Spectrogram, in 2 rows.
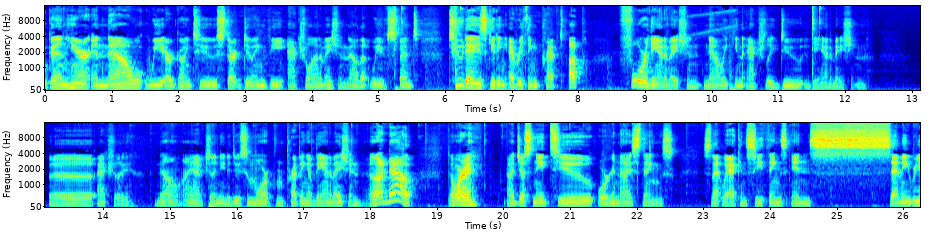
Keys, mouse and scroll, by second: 0.5-2.5 scroll down 4, 5.2-11.1 drag, 5.2-6.1 scroll down 8, 13.9-16.5 drag, 17.3-17.7 scroll up 4.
